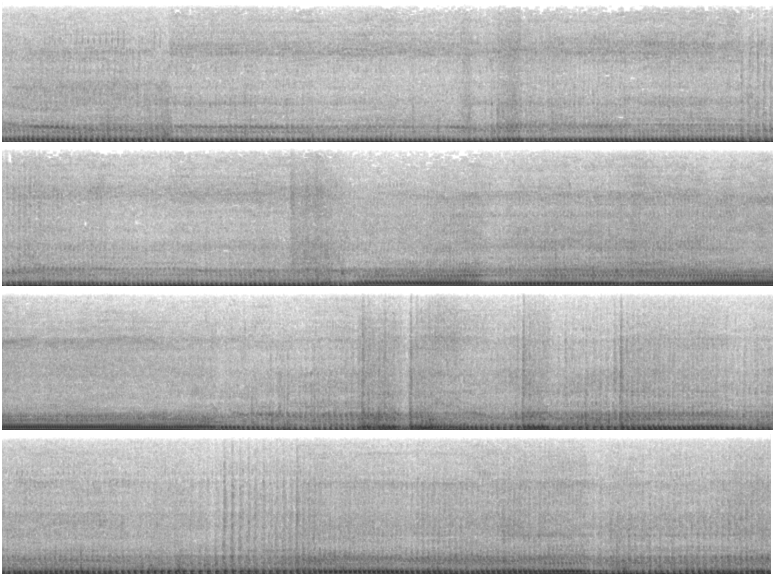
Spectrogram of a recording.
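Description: Kawasaki KLX dirt bike's single-cylinder four-stroke engine running while being ridden over a rough dirt trail. The engine pitch rises and falls as the throttle is worked, with a wavering rise and fall about halfway through.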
